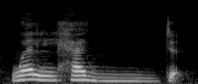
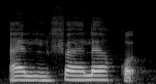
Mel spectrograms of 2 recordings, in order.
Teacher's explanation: Because I have a shadda, I have to hold the letter first before releasing it. So I have to take time in releasing the letter.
